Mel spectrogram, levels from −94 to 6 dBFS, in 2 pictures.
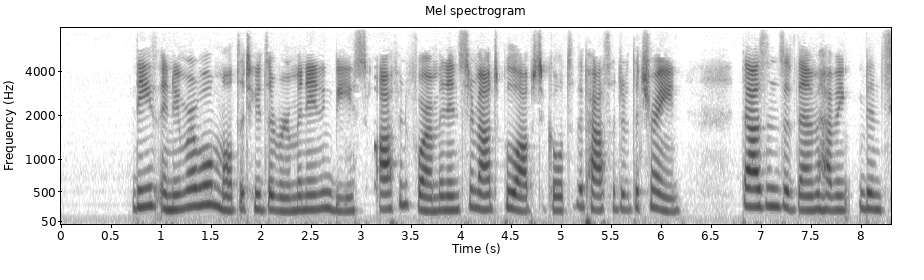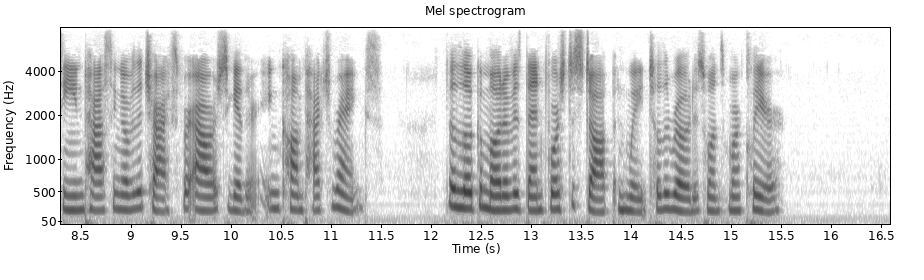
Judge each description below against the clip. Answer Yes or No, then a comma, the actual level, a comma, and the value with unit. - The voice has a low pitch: No, high, 225 Hz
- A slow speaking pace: No, average, 175 wpm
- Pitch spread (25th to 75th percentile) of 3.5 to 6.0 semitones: No, narrow, 2.4 semitones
